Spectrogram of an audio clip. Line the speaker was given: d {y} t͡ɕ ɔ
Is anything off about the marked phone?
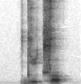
no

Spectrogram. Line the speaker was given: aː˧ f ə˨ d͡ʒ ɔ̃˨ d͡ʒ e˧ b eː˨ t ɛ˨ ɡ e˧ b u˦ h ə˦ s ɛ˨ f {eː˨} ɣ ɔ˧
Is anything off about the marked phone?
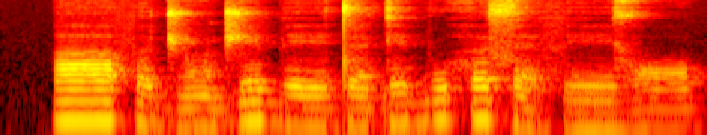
no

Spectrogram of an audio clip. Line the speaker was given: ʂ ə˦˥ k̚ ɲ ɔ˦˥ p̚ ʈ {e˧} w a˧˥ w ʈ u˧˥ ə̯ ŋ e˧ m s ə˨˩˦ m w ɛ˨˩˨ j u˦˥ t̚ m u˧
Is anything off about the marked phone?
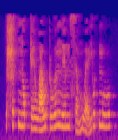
no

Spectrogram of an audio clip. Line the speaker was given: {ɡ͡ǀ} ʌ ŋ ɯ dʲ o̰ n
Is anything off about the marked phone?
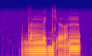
yes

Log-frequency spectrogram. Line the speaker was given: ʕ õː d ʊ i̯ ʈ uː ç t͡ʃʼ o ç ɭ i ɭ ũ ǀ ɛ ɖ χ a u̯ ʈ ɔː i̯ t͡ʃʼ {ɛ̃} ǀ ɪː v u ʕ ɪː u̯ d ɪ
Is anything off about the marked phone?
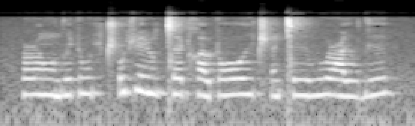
no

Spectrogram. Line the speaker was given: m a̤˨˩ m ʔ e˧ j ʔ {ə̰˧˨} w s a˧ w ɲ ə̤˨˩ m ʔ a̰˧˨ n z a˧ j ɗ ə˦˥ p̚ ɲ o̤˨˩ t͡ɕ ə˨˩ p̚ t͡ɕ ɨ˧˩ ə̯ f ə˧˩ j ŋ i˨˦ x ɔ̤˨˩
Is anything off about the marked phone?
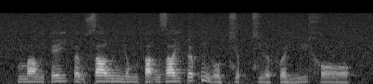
no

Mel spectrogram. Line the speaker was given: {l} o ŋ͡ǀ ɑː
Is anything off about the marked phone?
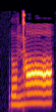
yes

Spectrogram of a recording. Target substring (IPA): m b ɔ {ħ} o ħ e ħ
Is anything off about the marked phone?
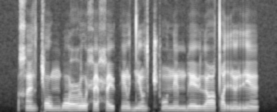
yes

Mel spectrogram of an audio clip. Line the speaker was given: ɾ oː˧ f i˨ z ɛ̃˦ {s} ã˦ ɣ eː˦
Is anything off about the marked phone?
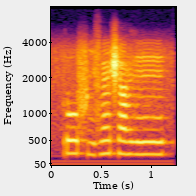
yes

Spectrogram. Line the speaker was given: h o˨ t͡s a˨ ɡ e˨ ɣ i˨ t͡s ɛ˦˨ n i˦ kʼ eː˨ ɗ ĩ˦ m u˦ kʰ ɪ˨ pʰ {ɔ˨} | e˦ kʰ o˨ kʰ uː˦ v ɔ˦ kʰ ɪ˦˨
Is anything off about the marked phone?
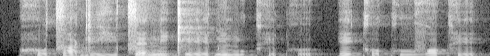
yes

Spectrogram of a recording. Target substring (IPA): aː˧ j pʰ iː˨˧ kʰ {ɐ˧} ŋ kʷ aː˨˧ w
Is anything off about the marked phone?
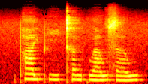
no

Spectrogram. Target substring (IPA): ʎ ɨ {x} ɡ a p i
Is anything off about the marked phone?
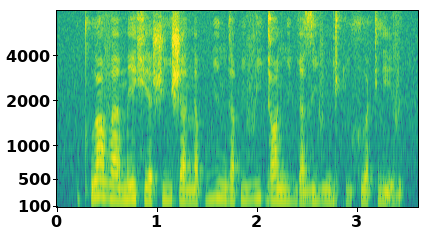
yes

